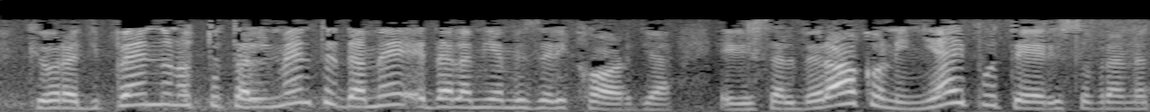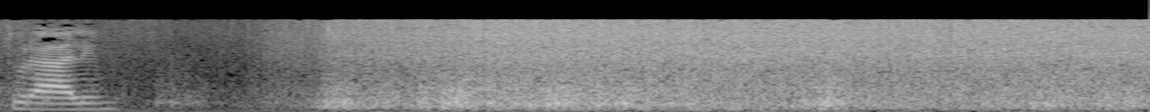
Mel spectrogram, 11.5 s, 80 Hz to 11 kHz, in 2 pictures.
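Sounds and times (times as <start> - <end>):
speech: 0.2 - 6.4
heavy rain falling: 6.9 - 11.4.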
